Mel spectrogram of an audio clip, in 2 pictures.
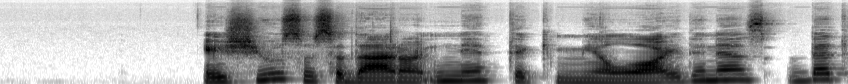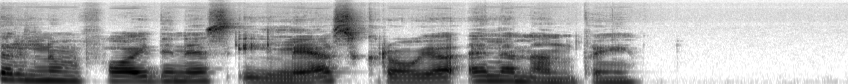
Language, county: Lithuanian, Panevėžys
